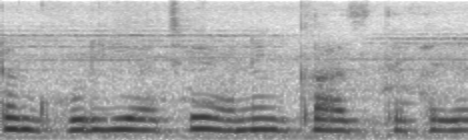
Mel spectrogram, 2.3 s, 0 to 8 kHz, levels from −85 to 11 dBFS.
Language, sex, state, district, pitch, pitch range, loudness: Bengali, female, West Bengal, Malda, 225 Hz, 215-230 Hz, -16 LUFS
